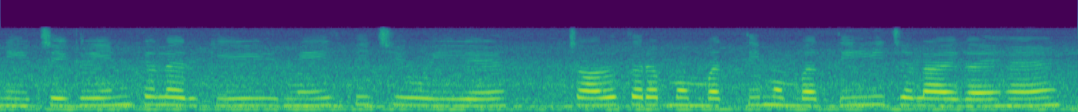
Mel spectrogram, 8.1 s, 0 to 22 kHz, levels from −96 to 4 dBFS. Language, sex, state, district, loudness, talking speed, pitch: Hindi, female, Chhattisgarh, Raipur, -15 LUFS, 120 wpm, 245 Hz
